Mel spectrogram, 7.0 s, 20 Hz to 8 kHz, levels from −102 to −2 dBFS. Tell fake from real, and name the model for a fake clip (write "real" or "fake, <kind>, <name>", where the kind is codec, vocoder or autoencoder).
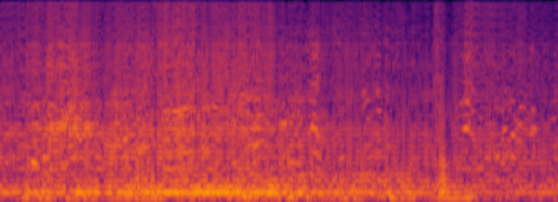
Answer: fake, vocoder, BigVGAN v2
